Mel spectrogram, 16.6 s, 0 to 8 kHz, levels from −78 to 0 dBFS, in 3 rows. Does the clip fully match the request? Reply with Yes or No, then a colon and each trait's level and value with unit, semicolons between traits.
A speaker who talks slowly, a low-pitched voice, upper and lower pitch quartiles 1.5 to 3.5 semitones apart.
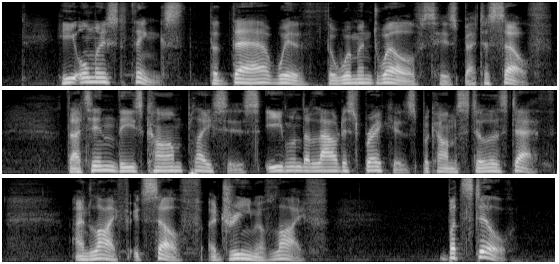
No: slow, 125 wpm; low, 125 Hz; average, 4.6 semitones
